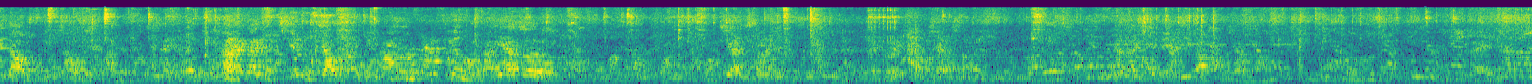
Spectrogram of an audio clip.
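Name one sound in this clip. A group of men and women sing together in a large echoing hall.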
